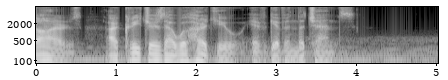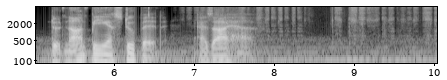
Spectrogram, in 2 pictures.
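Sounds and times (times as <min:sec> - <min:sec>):
speech: 0:00.0 - 0:04.0, 0:05.2 - 0:07.9
low hum: 0:00.0 - 0:10.0
pen writing on paper: 0:07.8 - 0:10.0.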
